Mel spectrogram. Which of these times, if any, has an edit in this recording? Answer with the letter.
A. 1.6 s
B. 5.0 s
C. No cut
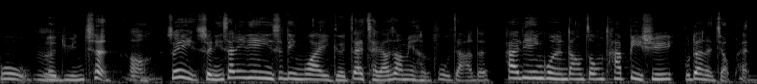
A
